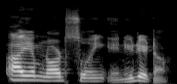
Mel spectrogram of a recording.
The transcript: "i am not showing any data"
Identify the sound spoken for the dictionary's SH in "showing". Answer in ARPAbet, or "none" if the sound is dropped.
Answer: S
